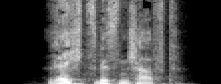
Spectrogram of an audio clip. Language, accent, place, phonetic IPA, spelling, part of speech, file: German, Germany, Berlin, [ˈʁɛçt͡sˌvɪsn̩ʃaft], Rechtswissenschaft, noun, De-Rechtswissenschaft.ogg
- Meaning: jurisprudence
